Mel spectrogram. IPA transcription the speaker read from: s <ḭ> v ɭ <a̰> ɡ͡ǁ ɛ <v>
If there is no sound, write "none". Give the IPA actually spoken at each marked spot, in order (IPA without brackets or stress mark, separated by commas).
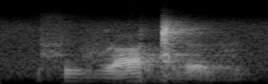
i, a, v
